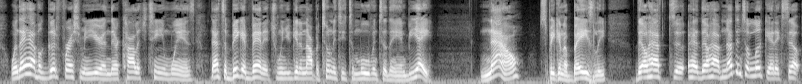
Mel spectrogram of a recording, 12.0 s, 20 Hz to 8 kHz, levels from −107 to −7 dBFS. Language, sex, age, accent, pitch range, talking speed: English, male, 30-49, American, 160-220 Hz, 200 wpm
